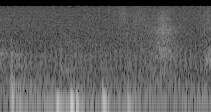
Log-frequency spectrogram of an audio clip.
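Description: A few low thumps and bumps, the loudest about two-thirds of a second in, as papers or a Bible are set down and handled on a wooden pulpit, picked up through the pulpit microphone.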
